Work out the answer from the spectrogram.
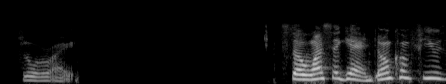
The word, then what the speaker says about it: fluoride: It's pronounced, fluoride.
